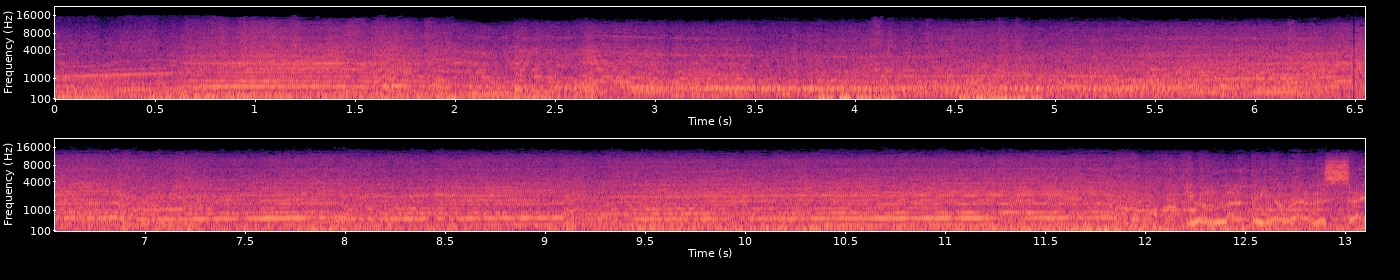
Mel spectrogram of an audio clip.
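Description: A Formula One car's engine screams at high revs as it shifts up through the gears.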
